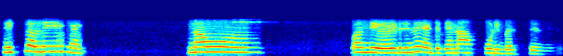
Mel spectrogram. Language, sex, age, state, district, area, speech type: Kannada, female, 18-30, Karnataka, Gadag, rural, conversation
